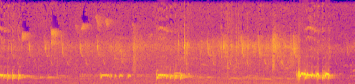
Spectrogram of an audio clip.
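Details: Singing local zebra dove used to draw responses from other zebra doves: four stuttering coo phrases, growing louder, the last a strong rapid trill of clipped notes.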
